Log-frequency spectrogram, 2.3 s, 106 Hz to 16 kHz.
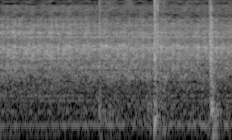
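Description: Ford 6.0 L Power Stroke diesel V8 idling steadily, with a faint tick about a second in and a sharp click about one and a half seconds in.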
